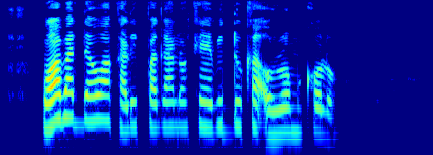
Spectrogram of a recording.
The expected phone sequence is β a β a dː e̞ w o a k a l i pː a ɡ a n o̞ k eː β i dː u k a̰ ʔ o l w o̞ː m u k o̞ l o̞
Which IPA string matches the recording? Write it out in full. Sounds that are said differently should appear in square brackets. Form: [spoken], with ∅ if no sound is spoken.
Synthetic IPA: [w] a β a dː e̞ w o a k a l i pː a ɡ a n o̞ k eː β i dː u k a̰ ʔ o l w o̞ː m u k o̞ l o̞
